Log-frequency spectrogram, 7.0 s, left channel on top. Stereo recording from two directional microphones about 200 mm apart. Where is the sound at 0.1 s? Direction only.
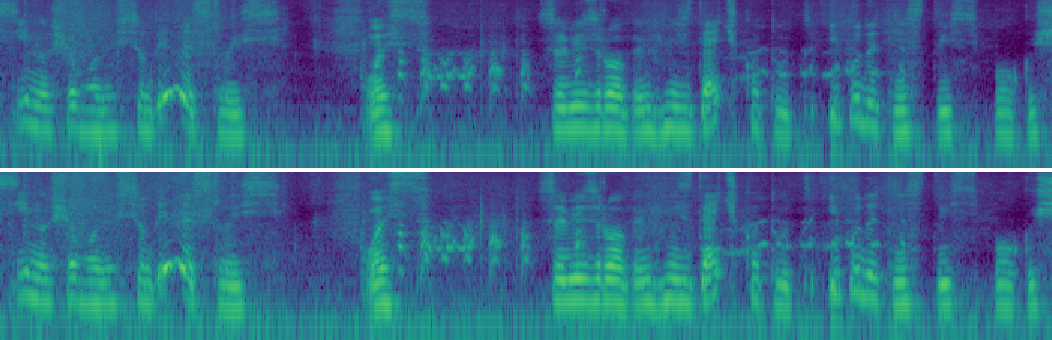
10° right (ahead or behind).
